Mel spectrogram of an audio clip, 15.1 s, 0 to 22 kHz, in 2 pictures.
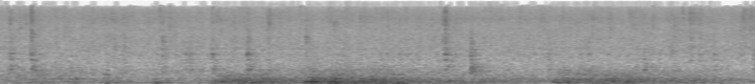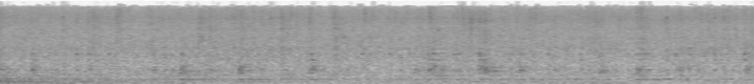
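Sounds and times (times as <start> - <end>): light rain with drips: 0.0 - 15.0
distant thunder rumbling: 0.2 - 8.2.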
